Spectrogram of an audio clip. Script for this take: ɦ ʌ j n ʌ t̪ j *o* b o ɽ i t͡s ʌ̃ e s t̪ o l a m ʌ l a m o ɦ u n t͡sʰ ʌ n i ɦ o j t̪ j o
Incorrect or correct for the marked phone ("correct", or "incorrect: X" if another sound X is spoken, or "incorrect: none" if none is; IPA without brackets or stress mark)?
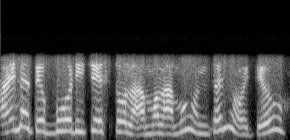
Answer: correct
